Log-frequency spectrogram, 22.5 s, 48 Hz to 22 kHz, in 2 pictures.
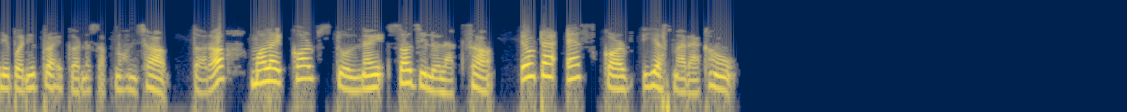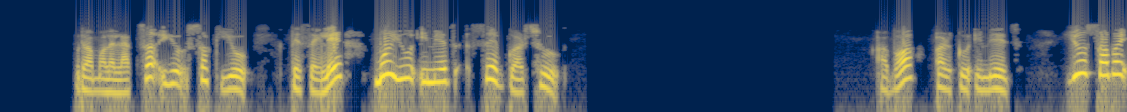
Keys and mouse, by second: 0.0-2.0 drag, 3.0-6.0 drag, 15.0 click, 17.5-19.0 drag, 19.5 click.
